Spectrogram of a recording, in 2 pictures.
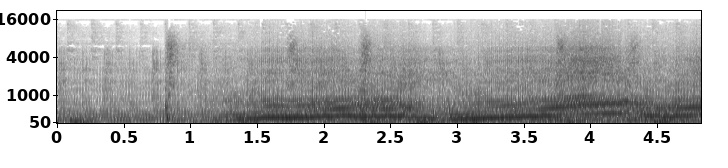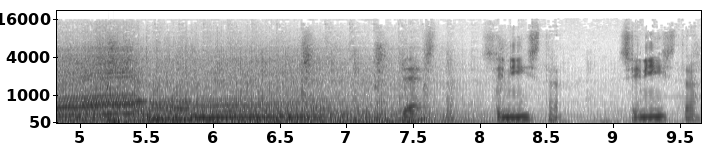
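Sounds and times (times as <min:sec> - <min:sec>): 
1965 Ford Mustang Fastback engine revving while racing: 0:00.8 - 0:08.0
speech: 0:08.1 - 0:09.6.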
